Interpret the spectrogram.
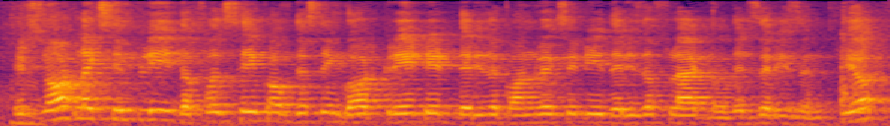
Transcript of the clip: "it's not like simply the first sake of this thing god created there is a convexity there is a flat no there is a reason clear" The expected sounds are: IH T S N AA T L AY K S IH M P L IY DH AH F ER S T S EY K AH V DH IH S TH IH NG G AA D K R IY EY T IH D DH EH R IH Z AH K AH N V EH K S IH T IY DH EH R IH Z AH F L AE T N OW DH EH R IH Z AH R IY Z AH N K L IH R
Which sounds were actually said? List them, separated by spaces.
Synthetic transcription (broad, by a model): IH T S N AA T L AY K S IH M P L IY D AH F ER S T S EY K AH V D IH S T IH NG G AA D K R IY EY T IH D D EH R IH Z AH K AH N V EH K S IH T IY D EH R IH Z AH F L AE T N OW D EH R IH Z AH R IY Z AH N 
